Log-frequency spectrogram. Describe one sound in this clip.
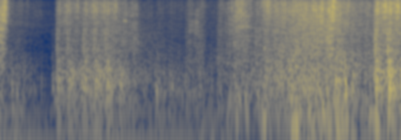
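A smoke grenade hisses steadily.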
